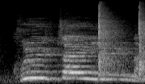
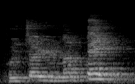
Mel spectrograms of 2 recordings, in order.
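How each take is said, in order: First: 굴절률만 punched loud and slow; 굴절률만 said loud, drawn out; stress on 굴절률만. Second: Said in the usual way. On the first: Shown as a demonstration. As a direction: hit 굴절률만 hard, slowly.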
